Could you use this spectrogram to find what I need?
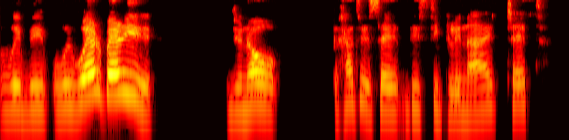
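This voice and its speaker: A woman speaks with a Spanish accent and ordinary pitch variation. The sound is dry and close, with no echo. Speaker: advertising creative director. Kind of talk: interview. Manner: halting.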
